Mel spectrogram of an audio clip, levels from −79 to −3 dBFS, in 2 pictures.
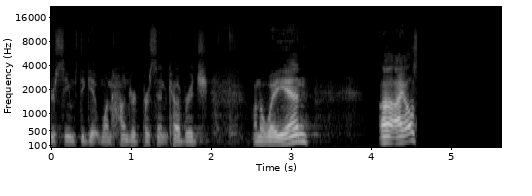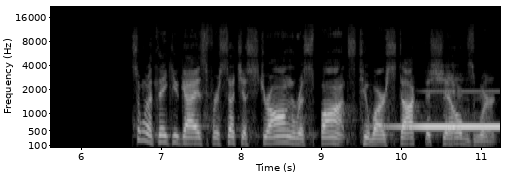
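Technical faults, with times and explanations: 4.57 to 6.65 s, rebuffering stall: the sound drops to silence for about 2.07 s, then picks up exactly where it left off. The player ran dry of downloaded audio and waited for more. Nothing's missing, the clip just gets stretched by that gap.
9.55 to 11.25 s, loudspeaker feedback squeal: a 620 Hz tone swells up over roughly three quarters of a second and sits around 10 dB above the sound, running to the end. A mic is hearing its own loudspeaker, and the loop gain tops one at that pitch.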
